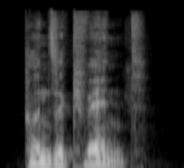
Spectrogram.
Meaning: 1. consistent 2. firm, uncompromising
- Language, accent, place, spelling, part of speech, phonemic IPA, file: German, Germany, Berlin, konsequent, adjective, /ˌkɔnzeˈkvɛnt/, De-konsequent.ogg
